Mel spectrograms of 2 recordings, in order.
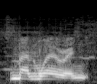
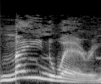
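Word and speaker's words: Mainwaring: mannering why is cuz you know how you spell mannering don't you as in Mr mannering man wearing no it's main wearing isn't it main wearing right and you know how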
